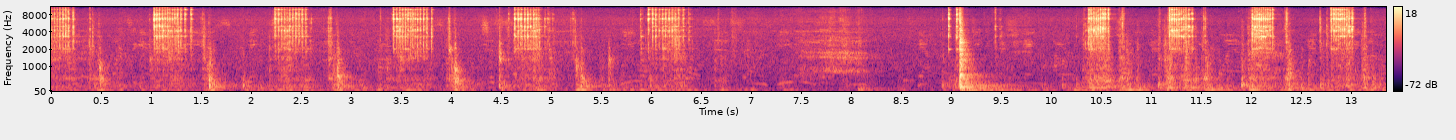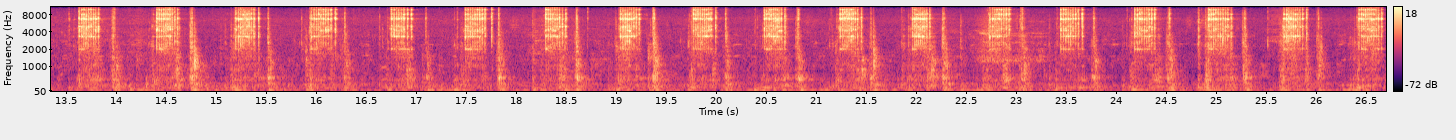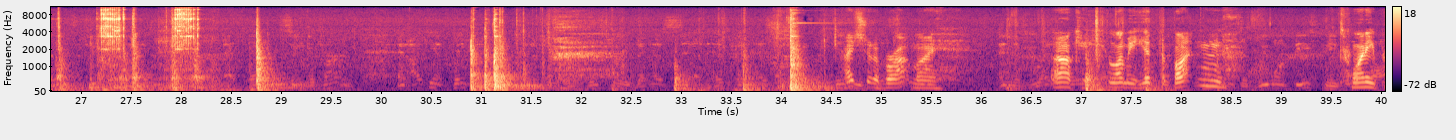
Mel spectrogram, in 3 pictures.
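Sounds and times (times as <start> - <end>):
drill ratcheting clicks: 0.0 - 6.8, 8.9 - 28.8.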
